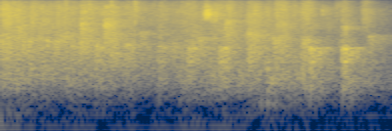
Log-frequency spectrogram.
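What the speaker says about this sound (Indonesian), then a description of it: "Tepuk tangan untuk Renaldi." A classroom of students applauds a classmate after his presentation on fiber optics, a continuous patter of clapping with a few louder taps and thumps near the end.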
